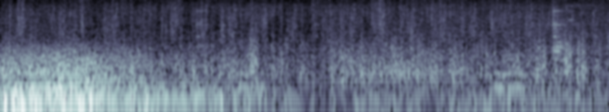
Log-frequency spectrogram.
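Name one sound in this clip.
Footsteps crunch softly on gravel and pavement.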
